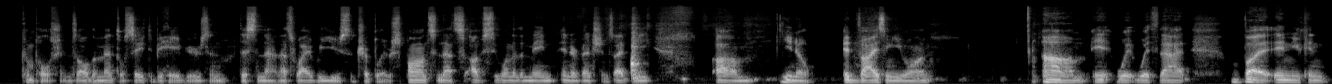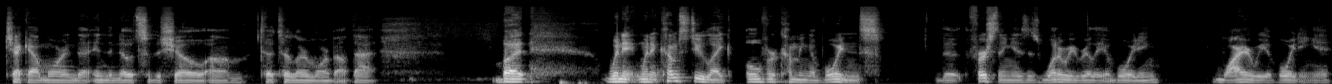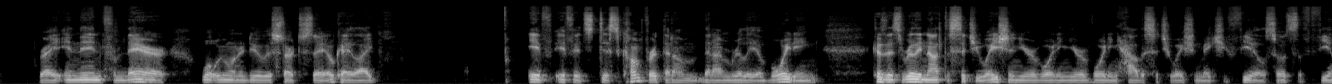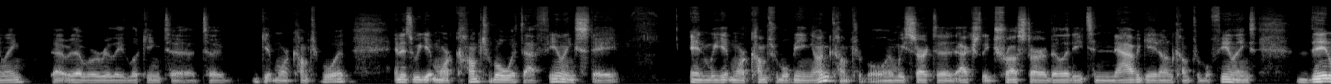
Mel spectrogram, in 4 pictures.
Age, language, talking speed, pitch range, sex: 20-39, English, 195 wpm, 95-110 Hz, male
